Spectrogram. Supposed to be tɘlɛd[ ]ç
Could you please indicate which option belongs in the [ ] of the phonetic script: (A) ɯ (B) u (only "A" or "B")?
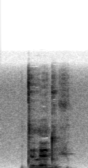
B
